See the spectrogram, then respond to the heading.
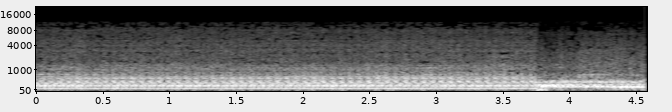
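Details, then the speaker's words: Turbo M50 BMW E30 idling after new crank sensor installed: uneven, lumpy idle, engine beat wandering, sudden dip; owner unsure why it surges, needs tune. Rough running, surging. "This thing does not sound happy. I don't know why it's surging so bad."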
